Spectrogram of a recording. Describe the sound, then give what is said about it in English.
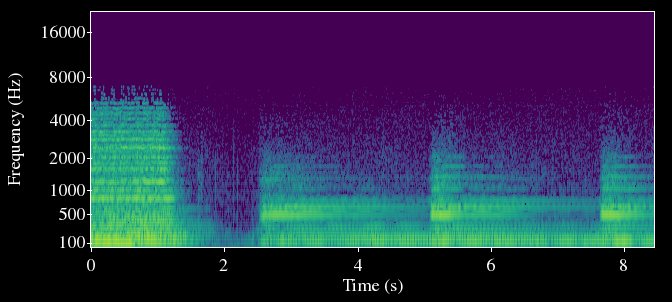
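Liberty Bell ringing: slow, evenly spaced strikes, each a deep, rich clang that swells into a long humming resonance and carries into the next. Loud and steady, with no voices. “This is the sound of the Liberty Bell.”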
